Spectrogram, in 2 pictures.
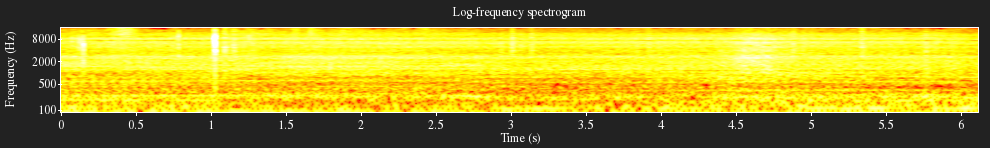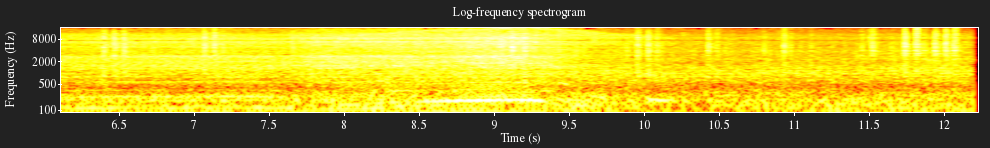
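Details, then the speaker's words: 7.3 diesel V8 first test drive after replacing bad IDM and injector harnesses: deep, even rumble pulling smoothly through light acceleration with road noise; all eight cylinders firing, healthy. "Sounds like a 7.3. Amazing."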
